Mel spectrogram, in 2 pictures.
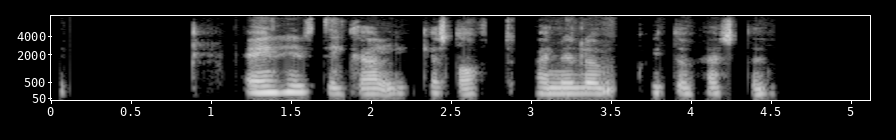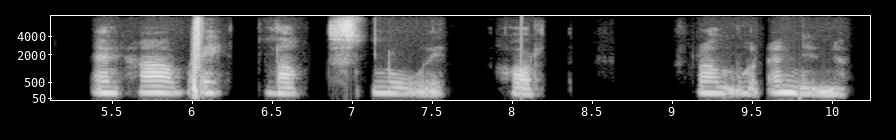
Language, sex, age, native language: Icelandic, female, 60-69, Icelandic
